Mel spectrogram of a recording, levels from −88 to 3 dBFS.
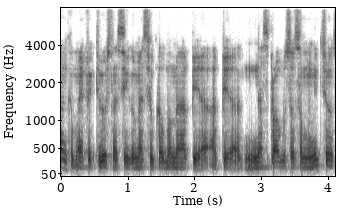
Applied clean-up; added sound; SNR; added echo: none; none; none; none.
